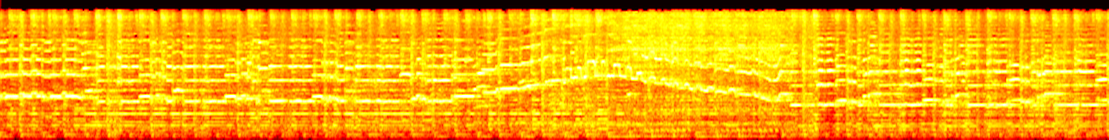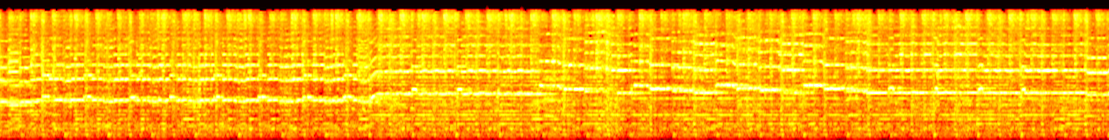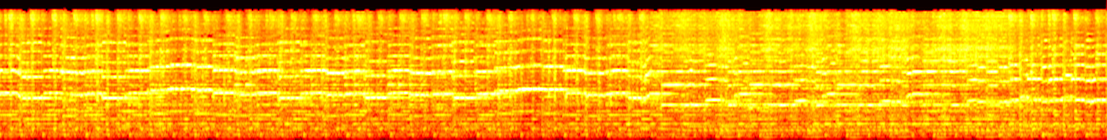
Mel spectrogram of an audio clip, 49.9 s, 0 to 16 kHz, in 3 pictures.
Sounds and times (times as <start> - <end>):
Exciting music: 0.0 - 49.8.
